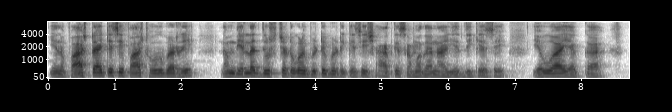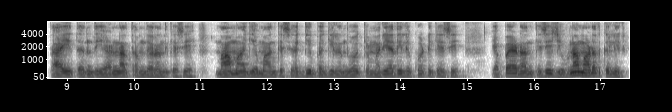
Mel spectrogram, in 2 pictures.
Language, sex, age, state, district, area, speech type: Kannada, male, 45-60, Karnataka, Gulbarga, urban, spontaneous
